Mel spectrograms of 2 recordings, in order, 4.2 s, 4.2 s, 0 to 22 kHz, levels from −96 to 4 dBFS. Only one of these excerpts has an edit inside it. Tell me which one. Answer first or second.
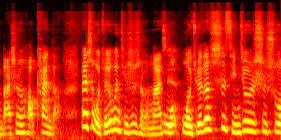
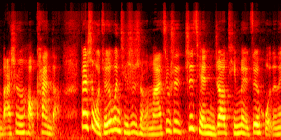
first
